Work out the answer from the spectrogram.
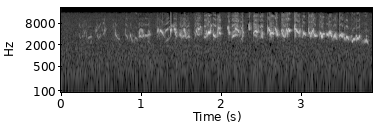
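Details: Cape grassbird singing from a rock on a mountain slope: a rapid, jumbled run of high, scratchy notes that rise and tumble over each other, building into a fast chattering phrase.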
